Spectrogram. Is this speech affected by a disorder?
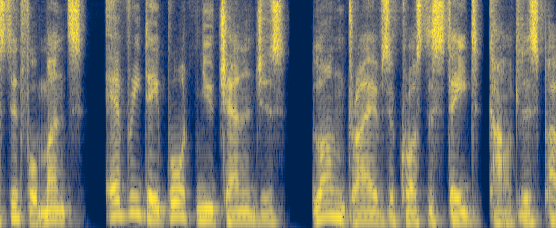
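No.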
